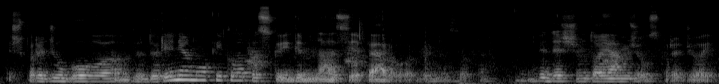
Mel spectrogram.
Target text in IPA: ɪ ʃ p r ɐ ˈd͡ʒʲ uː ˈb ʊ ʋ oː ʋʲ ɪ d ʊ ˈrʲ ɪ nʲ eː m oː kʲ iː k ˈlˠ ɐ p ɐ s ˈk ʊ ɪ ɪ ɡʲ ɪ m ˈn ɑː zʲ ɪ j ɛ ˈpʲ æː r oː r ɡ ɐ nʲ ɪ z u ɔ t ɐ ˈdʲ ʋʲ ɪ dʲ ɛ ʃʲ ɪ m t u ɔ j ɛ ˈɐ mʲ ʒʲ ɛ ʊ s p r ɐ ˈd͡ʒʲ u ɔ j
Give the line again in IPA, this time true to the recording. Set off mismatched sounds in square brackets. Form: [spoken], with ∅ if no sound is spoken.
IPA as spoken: ɪ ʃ p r ɐ ˈd͡ʒʲ uː ˈb ʊ ʋ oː ʋʲ ɪ d ʊ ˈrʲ ɪ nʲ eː m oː kʲ iː k ˈlˠ ɐ p ɐ s ˈk ʊ ɪ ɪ ɡʲ ɪ m ˈn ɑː zʲ ɪ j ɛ ˈpʲ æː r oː r ɡ ɐ nʲ ɪ z u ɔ t ɐ ˈdʲ ʋʲ ɪ dʲ ɛ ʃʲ ɪ m t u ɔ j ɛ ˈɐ mʲ ʒʲ ɛ ʊ s p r ɐ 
